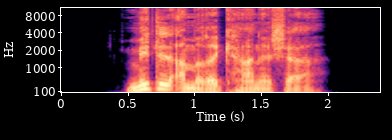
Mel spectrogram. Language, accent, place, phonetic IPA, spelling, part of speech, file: German, Germany, Berlin, [ˈmɪtl̩ʔameʁiˌkaːnɪʃɐ], mittelamerikanischer, adjective, De-mittelamerikanischer.ogg
- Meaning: 1. comparative degree of mittelamerikanisch 2. inflection of mittelamerikanisch: strong/mixed nominative masculine singular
